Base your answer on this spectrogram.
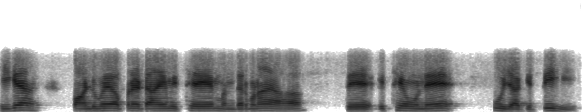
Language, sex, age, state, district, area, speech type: Dogri, male, 18-30, Jammu and Kashmir, Udhampur, urban, conversation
